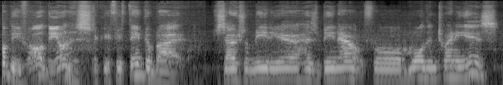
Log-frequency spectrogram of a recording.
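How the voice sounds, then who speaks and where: A man in his late thirties hosting a solo podcast in a rambling, unscripted monologue, haltingly repeating and rephrasing himself and putting questions to the listener. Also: medium pitch. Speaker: podcast host. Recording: distant mic with faint background noise.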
